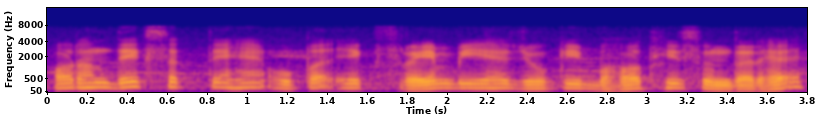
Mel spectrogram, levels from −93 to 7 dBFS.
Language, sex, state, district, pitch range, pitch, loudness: Hindi, male, Chandigarh, Chandigarh, 130-160 Hz, 145 Hz, -17 LUFS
